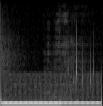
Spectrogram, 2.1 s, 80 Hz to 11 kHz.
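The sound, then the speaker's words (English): A loud, steady telephone dial tone hums continuously for about two seconds while a call is being placed, then cuts off abruptly, with a few faint clicks in the background and no voices. “So my number is coming up as 666 right now on their phone.”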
